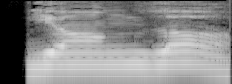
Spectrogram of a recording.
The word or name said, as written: yonglo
